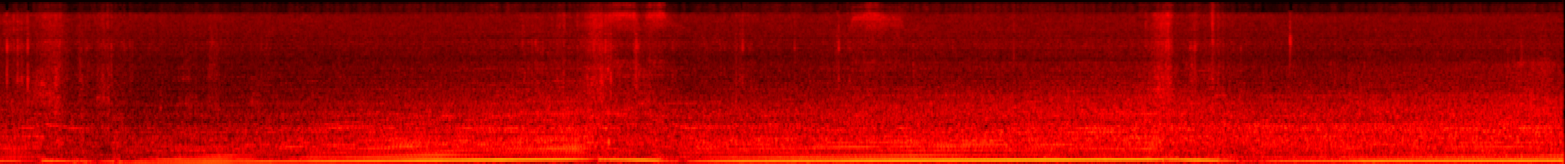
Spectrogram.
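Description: A Toyota Corolla Hatchback fitted with a Remark exhaust revs and pulls through the gears, its exhaust note climbing steadily, dipping at two shifts, then droning at moderate volume under load.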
